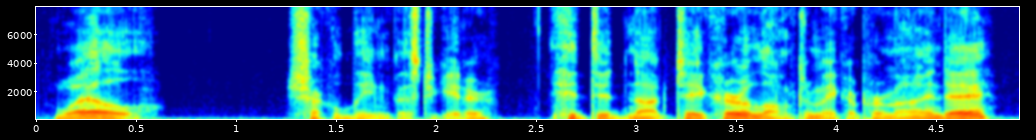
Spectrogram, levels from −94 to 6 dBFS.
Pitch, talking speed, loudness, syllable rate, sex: 105 Hz, 195 wpm, -18 LUFS, 5.6 syllables/s, male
